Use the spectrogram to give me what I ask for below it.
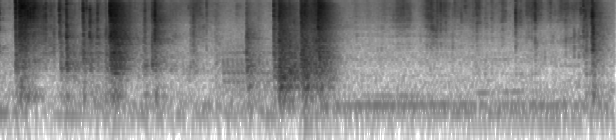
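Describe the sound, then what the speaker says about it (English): Scoring paper along a cut edge with a tool for a scrapbook mini album, a run of quick clicky taps and scrapes close up, then a quieter stretch with faint rustling. "So I'm gonna score right along that cut edge."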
